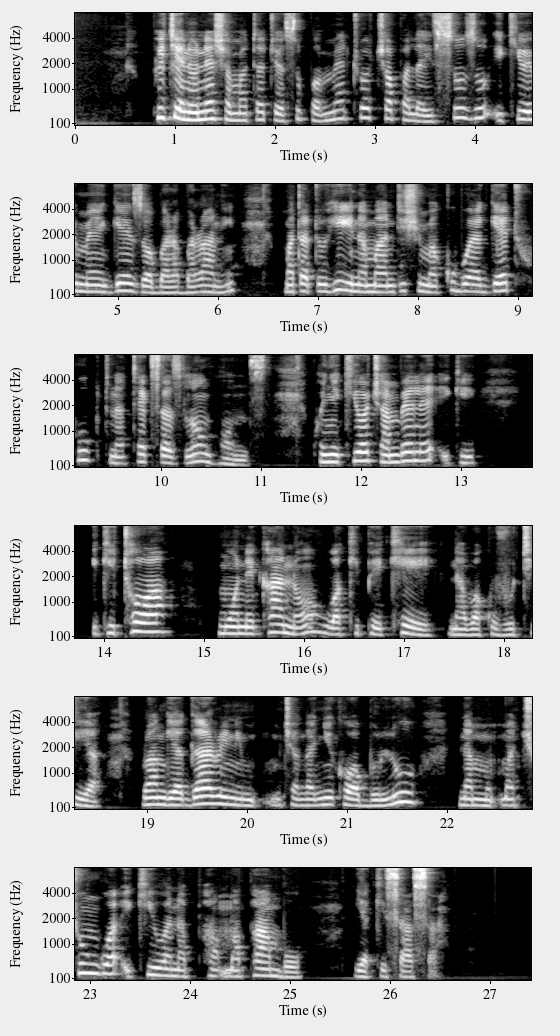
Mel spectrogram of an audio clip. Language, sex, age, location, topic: Swahili, female, 36-49, Nairobi, government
